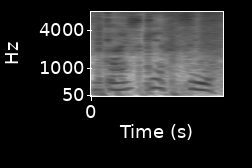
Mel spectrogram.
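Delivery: ordinary delivery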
